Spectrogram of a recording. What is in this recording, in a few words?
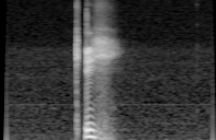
"enough", kaqchikel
